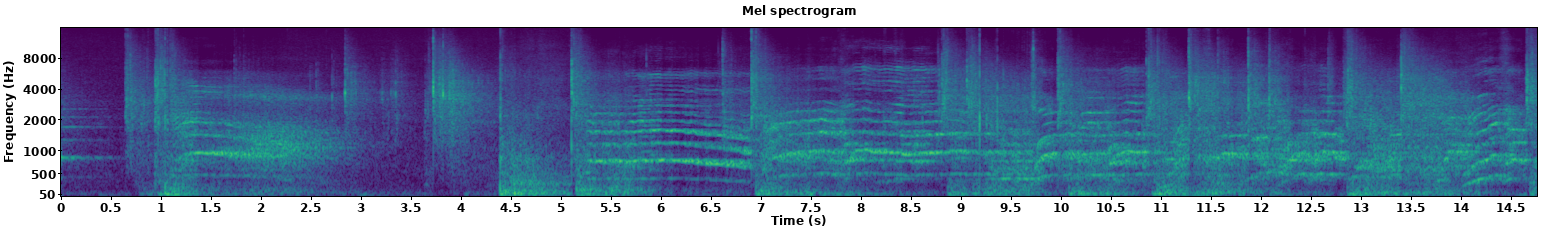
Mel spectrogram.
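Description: Kendo sparring: long drawn-out kiai shouts from the fighters, nearly continuous from about four seconds in, over sharp cracks of bamboo shinai striking and thuds of stamping feet on the wooden floor, ringing in a large hall. It is quieter for a couple of seconds early on, then the shouting and strikes come thick and fast.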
